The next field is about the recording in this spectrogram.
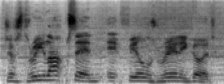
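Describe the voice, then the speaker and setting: A young man with a cold-hoarsened voice, chatting and thinking aloud while he commentates his own racing game play. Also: a little high, normal speed, a bit bright, slight background noise. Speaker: gaming youtuber. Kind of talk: live gameplay commentary.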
